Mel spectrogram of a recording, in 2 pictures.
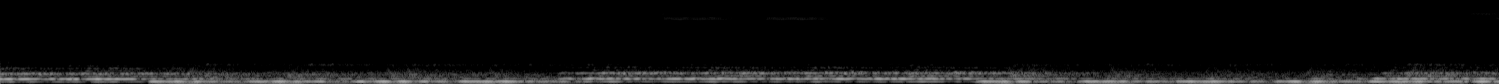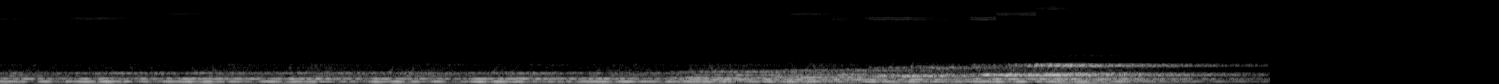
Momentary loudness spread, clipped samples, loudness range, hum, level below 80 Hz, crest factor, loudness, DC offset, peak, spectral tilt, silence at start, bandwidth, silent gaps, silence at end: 10 LU; under 0.1%; 8 LU; none; -50 dBFS; 20 dB; -32 LUFS; under 0.1%; -12 dBFS; -12 dB/octave; 0 s; 11.5 kHz; none; 2.3 s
